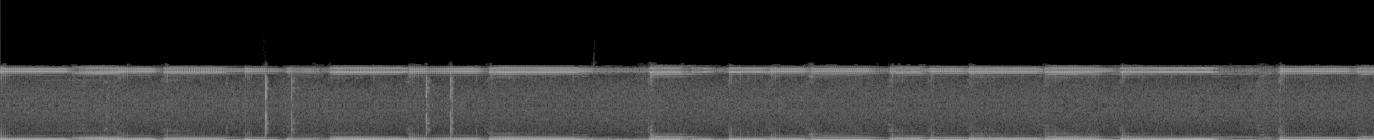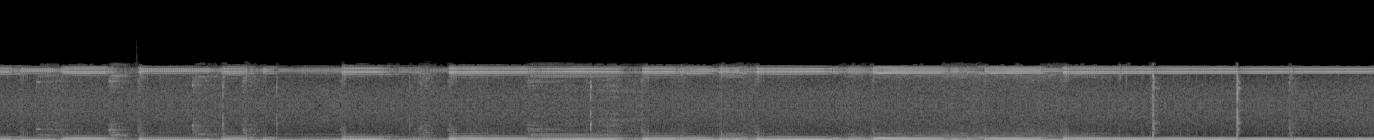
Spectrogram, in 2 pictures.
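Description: Electric bass guitar played fingerstyle, improvising a run of notes on a five-note pentatonic scale that leaves out the fifth of the major scale, over the chord sequence C, F, B diminished, A minor, D minor. It ends on one long held note.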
